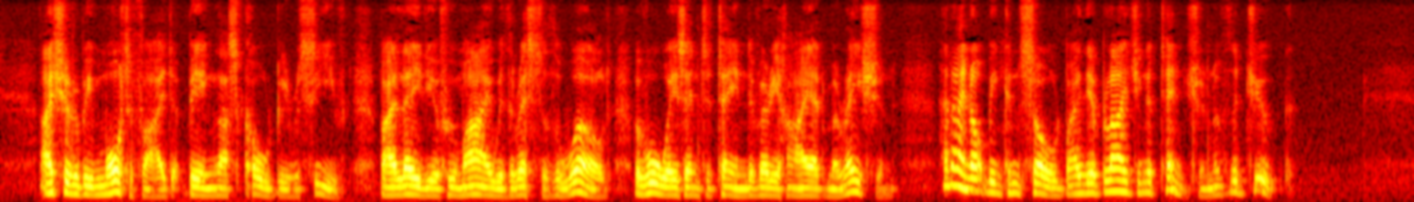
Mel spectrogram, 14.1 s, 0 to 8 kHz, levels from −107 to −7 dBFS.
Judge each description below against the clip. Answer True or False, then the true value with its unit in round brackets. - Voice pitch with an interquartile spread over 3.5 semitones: True (5.2 semitones)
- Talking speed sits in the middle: True (175 wpm)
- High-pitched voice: False (120 Hz)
